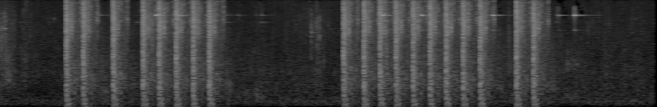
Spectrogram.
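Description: Rifle shots fire in rapid bursts.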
